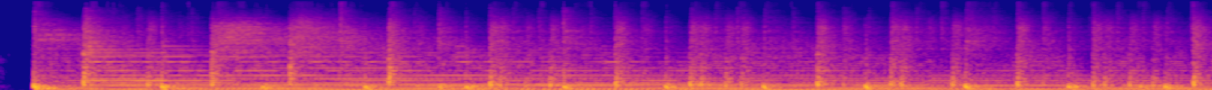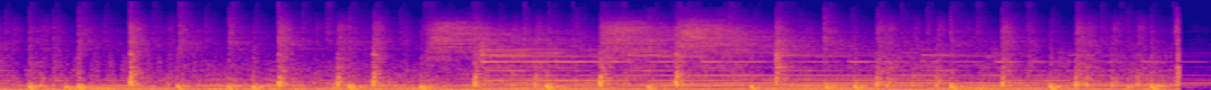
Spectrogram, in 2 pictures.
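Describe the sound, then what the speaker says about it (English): Strummed guitar chords ring out with echoing repeats trailing behind them, sustained and steady over a full mix, no voices. "the guitar just did a couple of chords, which I added some delay to later"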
